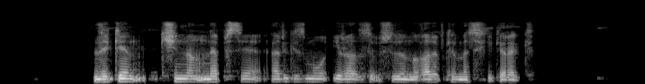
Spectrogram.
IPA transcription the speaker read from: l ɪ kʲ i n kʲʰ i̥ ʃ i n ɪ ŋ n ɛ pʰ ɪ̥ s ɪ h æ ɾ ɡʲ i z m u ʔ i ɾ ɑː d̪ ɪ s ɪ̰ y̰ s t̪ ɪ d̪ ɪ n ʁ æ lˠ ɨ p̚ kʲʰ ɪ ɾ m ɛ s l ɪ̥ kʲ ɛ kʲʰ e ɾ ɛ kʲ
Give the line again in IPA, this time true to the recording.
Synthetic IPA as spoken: l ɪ kʲ i n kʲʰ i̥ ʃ i n ɪ ŋ n ɛ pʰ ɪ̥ s ɪ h æ ɾ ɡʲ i z m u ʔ i ɾ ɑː d̪ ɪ s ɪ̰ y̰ s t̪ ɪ d̪ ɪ n ʁ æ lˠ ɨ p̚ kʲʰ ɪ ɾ m ɛ s l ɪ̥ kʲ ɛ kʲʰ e ɾ ɛ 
